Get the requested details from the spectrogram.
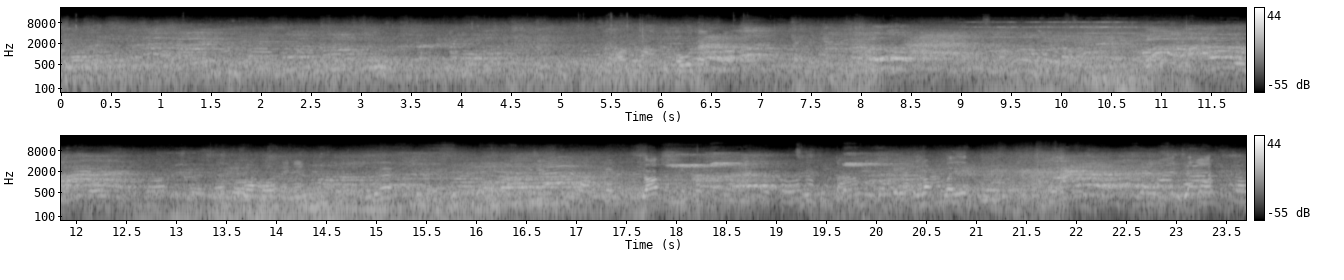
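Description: A crowd murmurs and chatters throughout a large echoing hall.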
